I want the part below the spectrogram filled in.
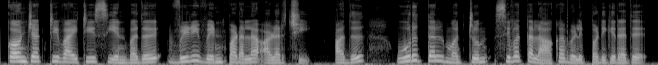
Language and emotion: Tamil, neutral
